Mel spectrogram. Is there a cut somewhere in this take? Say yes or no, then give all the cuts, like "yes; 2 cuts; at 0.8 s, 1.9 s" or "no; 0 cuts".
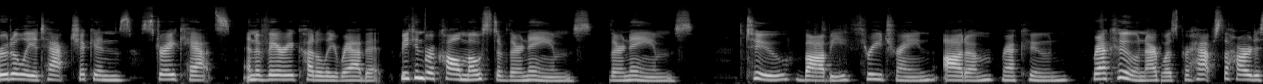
yes; 6 cuts; at 2.4 s, 3.9 s, 4.3 s, 6.1 s, 10.8 s, 11.6 s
